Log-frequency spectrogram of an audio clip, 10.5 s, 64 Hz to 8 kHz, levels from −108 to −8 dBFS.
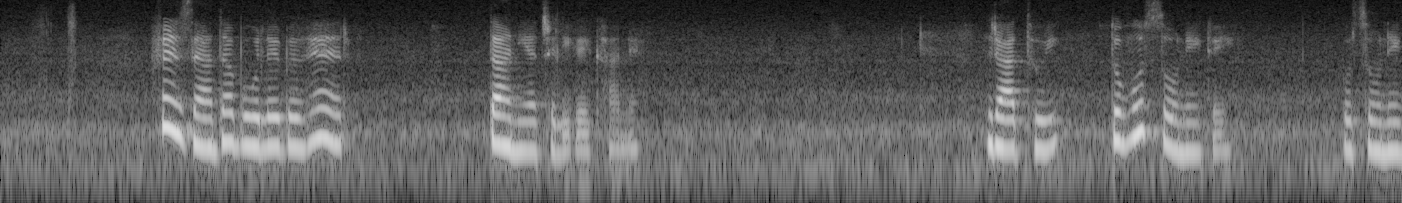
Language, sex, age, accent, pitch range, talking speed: Hindi, female, 20-39, native, 230-295 Hz, 85 wpm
